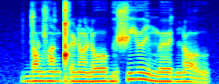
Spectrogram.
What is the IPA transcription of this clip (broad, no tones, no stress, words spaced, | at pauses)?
døɳzˤĩǃʼøɳõ ɳoɡʉʃ jʉi̯ mødɳɔu̯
